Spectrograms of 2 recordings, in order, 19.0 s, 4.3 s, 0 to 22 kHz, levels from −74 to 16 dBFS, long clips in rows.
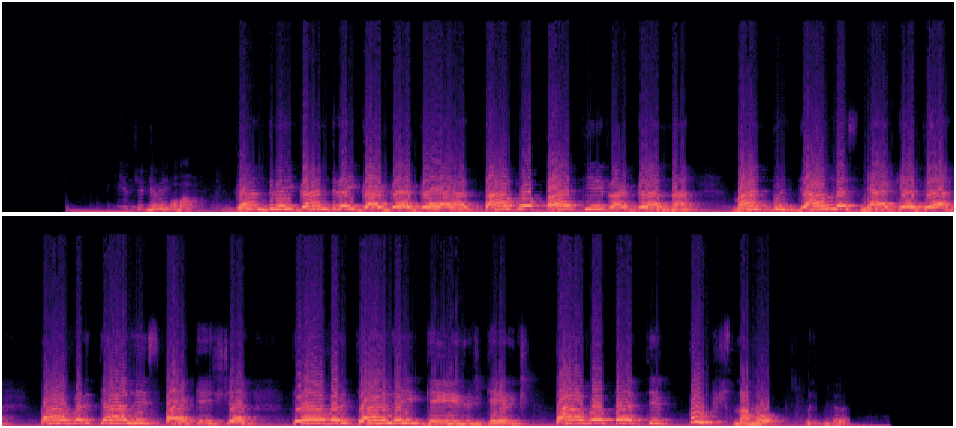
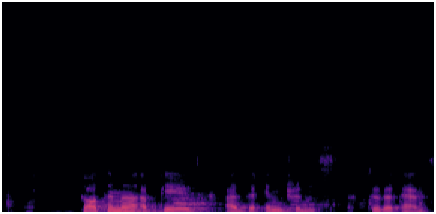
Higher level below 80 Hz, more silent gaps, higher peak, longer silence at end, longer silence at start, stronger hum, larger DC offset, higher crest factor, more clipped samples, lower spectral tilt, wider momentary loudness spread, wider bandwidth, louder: first, -38 dBFS vs -74 dBFS; neither; first, -4 dBFS vs -12 dBFS; first, 0.65 s vs 0.1 s; second, 0.65 s vs 0.8 s; neither; neither; second, 8 dB vs 20 dB; neither; second, -5.5 dB/octave vs -8.5 dB/octave; about the same, 11 LU vs 11 LU; first, 20 kHz vs 6.4 kHz; first, -11 LUFS vs -31 LUFS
